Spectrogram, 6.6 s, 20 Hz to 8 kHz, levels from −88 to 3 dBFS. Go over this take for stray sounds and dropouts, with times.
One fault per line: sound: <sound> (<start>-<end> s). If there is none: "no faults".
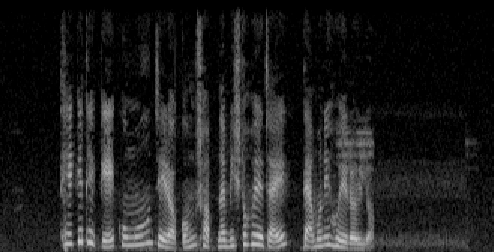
no faults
